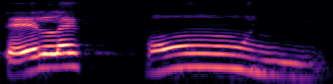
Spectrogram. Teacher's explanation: esse esse final aí é com ela com ele telefone né Tem um som do I mas a gente escreve no final com a letra é telefone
